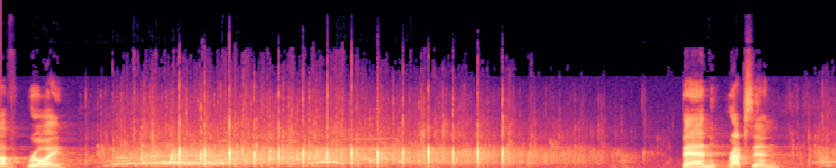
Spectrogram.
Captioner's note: applause; applause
